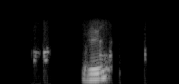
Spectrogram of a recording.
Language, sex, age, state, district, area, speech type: Hindi, male, 18-30, Bihar, Vaishali, rural, conversation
